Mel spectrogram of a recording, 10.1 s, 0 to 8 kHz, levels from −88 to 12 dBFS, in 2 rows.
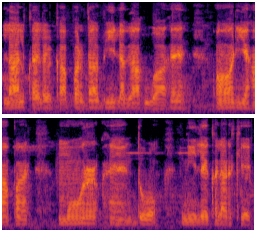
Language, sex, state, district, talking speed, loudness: Hindi, male, Uttar Pradesh, Jyotiba Phule Nagar, 100 wpm, -17 LUFS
